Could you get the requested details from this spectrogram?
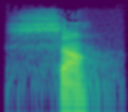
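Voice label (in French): "cent", French; afrikalan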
